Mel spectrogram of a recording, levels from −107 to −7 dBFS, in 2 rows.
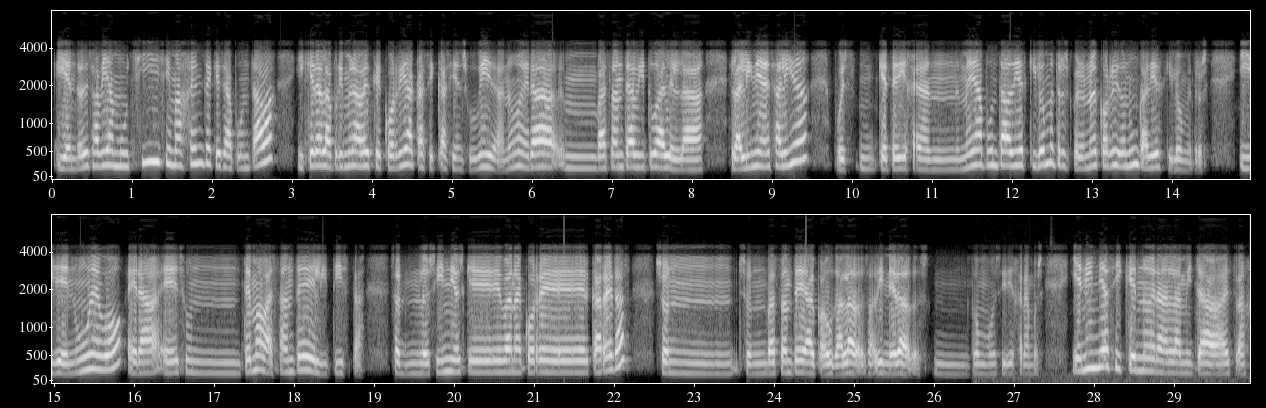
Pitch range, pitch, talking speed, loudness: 190-245 Hz, 205 Hz, 170 wpm, -24 LUFS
